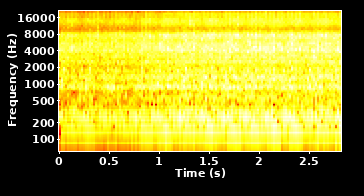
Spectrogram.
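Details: VAZ 2111 idling with check-engine light on, diagnostics showing a camshaft position sensor fault: steady idle with a shaky, uneven undertone; rough running attributed to the faulty cam sensor, sensor to be replaced.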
